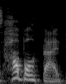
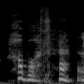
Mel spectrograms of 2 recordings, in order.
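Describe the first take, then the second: First: Said in the usual way. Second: Imitating Audra's catchphrase delivery. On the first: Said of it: "Audra says". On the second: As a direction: echo her signature line. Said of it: "Just the way she says it".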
